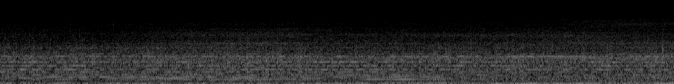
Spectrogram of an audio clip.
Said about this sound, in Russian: Профи выключает фен.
